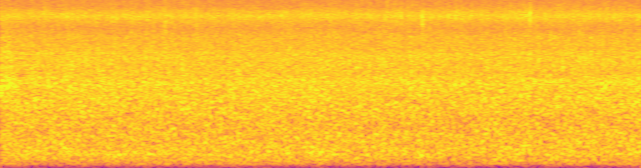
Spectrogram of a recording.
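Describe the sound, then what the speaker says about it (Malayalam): Heavy rain pours down in a loud, steady, unbroken hiss that fills the whole stretch without a pause, with no voices over it. "നല്ല മഴയാണ് കേട്ടോ."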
